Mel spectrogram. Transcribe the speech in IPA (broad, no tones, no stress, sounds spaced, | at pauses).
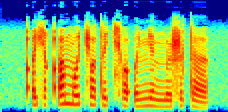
qʼ ɯ ç ɐ qʼ ɯ m ɔ c ɔ t ə t͡ɕʰ ɔ ʔ ɔ ɲ ɛ ŋ ɯ ʂ ɯ t ɐ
